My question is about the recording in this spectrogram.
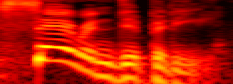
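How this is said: The word is said strongly and confidently. Nobody doubts that it is right. The speaker calls it right. "I said it strongly"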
